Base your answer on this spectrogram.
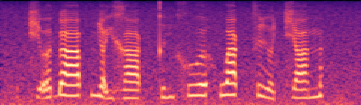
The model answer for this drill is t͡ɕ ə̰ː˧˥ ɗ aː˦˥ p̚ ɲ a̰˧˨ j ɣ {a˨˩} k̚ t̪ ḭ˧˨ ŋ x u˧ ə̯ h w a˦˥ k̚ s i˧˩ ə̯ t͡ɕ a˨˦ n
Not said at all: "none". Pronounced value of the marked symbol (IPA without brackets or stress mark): aː˨˩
